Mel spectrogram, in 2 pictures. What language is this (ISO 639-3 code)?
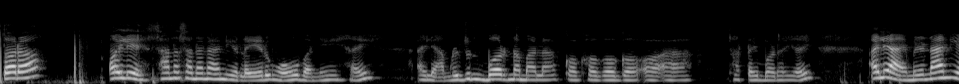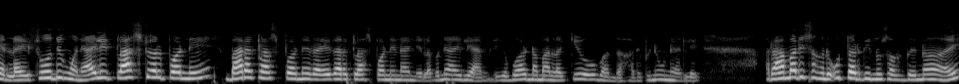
nep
